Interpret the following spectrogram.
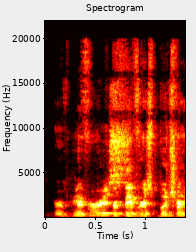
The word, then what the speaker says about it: Herbivorous Butcher: fake meat from the Herbivorous Butcher in Minneapolis. Dennis pronounced the H as if we were actually in England.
